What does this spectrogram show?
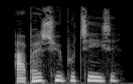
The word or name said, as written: arbejdshypotese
